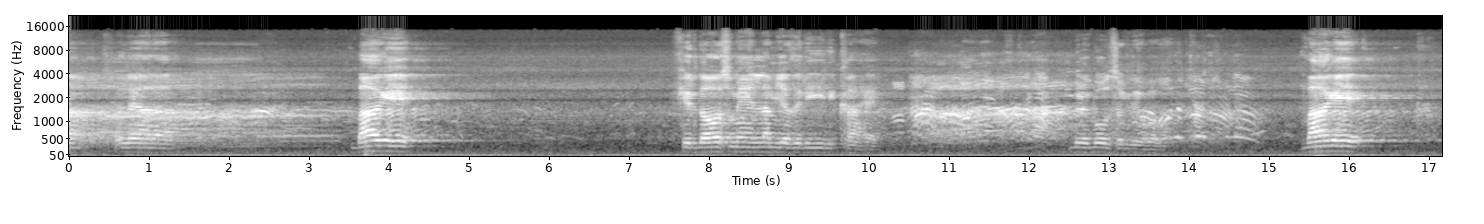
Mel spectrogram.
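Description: A middle-aged man speaks with passion into a microphone, his voice ringing out over loudspeakers outdoors.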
